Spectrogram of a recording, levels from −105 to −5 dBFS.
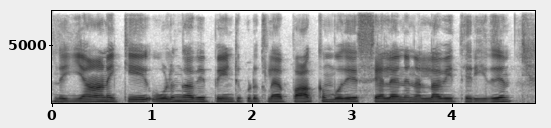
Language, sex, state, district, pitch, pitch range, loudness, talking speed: Tamil, male, Tamil Nadu, Namakkal, 150 Hz, 140-160 Hz, -19 LUFS, 110 wpm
